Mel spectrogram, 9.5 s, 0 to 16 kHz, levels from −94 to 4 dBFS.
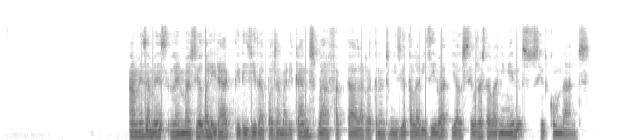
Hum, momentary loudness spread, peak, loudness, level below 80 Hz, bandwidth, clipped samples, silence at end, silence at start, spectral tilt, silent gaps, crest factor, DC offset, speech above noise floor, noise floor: none; 7 LU; -26 dBFS; -42 LUFS; -66 dBFS; 8 kHz; under 0.1%; 0.7 s; 1.95 s; -6.5 dB/octave; none; 18 dB; under 0.1%; over 48 dB; under -90 dBFS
